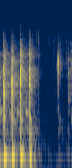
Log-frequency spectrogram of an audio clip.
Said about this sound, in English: Come on, I'll knock on the door. Go ahead.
